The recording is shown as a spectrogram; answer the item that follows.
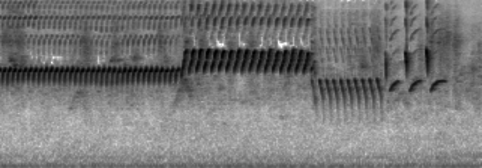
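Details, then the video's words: Singing canary from a training recording, moving through tours: a long rapid trill on one pitch, a higher faster trill, a lower slower rattle, then a few separate upward-slurred whistles. "Canary singing"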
